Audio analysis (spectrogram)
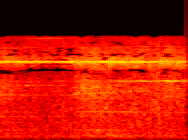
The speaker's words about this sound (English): rang Miss Mamie's old-fashioned doorbell.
